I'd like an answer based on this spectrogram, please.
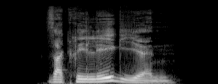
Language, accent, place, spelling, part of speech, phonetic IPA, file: German, Germany, Berlin, Sakrilegien, noun, [zakʁiˈleːɡi̯ən], De-Sakrilegien.ogg
- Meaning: plural of Sakrilegium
